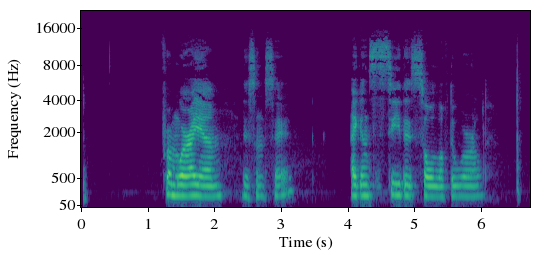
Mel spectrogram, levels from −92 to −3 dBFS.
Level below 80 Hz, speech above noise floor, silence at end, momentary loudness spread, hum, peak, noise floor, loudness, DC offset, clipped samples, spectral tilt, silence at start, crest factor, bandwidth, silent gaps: -76 dBFS; 53 dB; 0.15 s; 19 LU; none; -12 dBFS; -84 dBFS; -32 LUFS; under 0.1%; under 0.1%; -4.5 dB/octave; 0.05 s; 22 dB; 14 kHz; none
